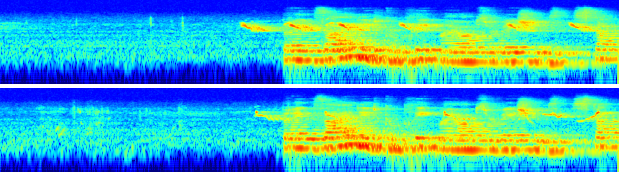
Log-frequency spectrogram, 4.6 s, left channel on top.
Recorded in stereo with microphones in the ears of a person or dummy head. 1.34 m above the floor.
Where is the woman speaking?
25° right (ahead or behind), 0.9 m.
